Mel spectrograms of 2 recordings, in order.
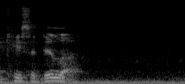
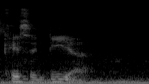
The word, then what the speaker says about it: quesadilla: They say quesadilla, but it's quesadilla.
